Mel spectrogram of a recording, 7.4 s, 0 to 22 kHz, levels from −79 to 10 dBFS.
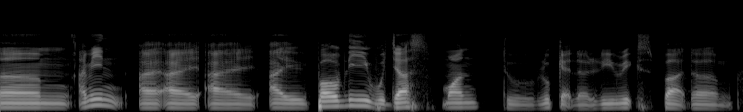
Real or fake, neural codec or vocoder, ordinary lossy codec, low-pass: real; none; none; 7.2 kHz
